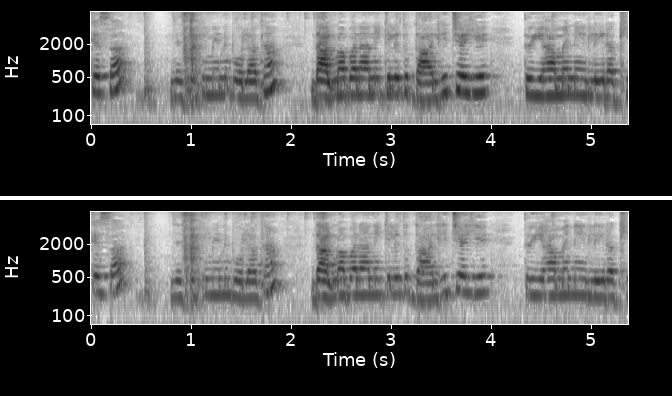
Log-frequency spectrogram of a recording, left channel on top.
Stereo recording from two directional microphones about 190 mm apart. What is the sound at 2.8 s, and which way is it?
Speech, 40° left (ahead or behind).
